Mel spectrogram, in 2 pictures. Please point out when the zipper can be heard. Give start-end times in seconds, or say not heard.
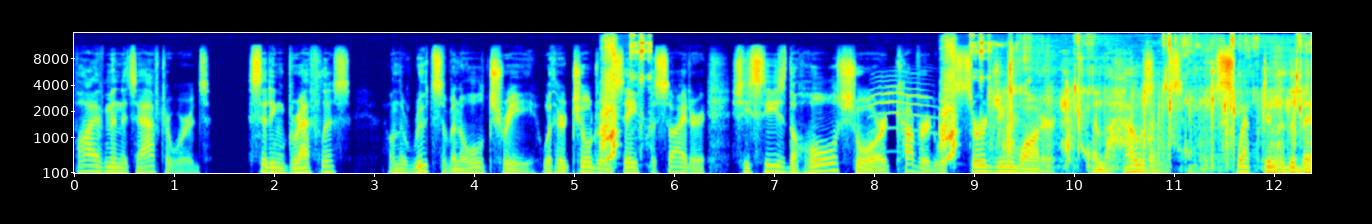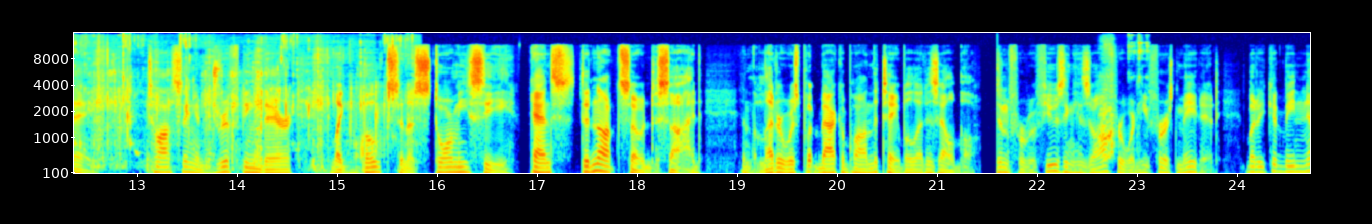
5.2-5.8, 8.7-9.2, 22.6-23.1.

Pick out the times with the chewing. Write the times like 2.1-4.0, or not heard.
9.1-15.8.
